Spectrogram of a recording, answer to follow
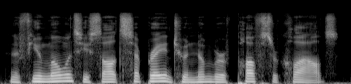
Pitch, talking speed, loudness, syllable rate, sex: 120 Hz, 255 wpm, -18 LUFS, 6.5 syllables/s, male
